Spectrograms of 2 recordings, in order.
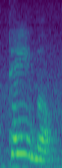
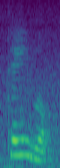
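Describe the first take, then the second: No difference in how they are said.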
